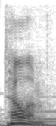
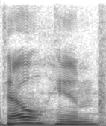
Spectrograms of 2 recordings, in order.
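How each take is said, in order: First: The H sound in him is dropped. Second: The H sound in him is pronounced. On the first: "we tend to drop the beginning" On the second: "To tell him becomes"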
